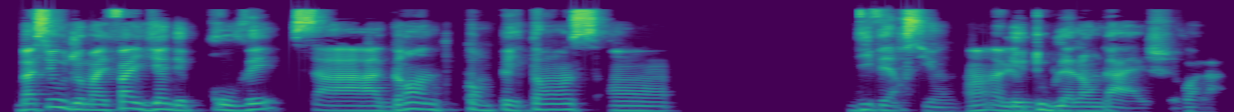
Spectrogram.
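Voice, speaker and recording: A man delivering an indignant political opinion monologue, emphatic and repetitive, with a husky voice. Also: mid-range voice. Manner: indignant, emphatic, repeats words for effect. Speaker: political commentator.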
